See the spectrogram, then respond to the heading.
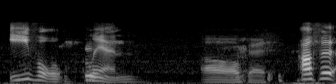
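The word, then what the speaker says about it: Evilyn: l-h l y n evilin hello hello no it's evil Lyn oh okay okay off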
